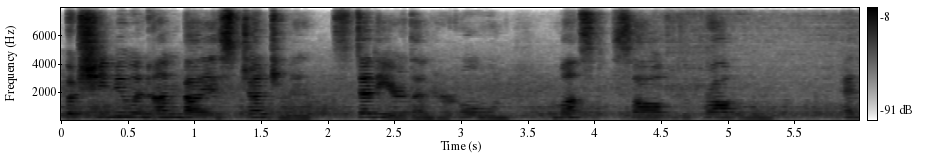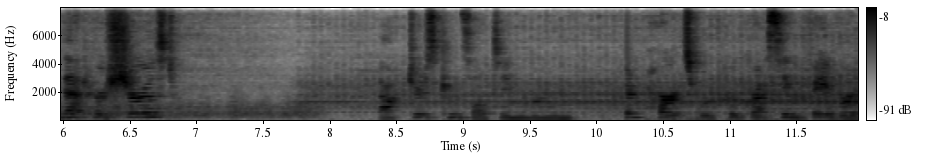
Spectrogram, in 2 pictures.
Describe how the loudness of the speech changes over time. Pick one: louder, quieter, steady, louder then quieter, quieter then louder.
steady.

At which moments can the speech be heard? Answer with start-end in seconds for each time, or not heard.
0.0-6.8, 8.3-11.9.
